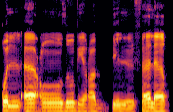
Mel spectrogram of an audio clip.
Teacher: jadi bunyi lepasan qf itu dibunyikan di hujung Falaq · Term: Qalqalah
